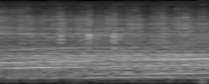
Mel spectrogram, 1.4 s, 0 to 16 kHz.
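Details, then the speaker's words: Tuttio Soleil 01 electric pit bike while coasting: a steady mid-pitched whine with a fainter higher tone from the drivetrain. It goes away with slight throttle and returns off throttle. The rider thinks it may just need breaking in. "first thing I notied is the drive Train's a little bit noisy as you hear the noise goes away when I throttle it just a hair but when I let go it's a little bit noisy so I'm not sure what that's about"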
